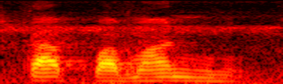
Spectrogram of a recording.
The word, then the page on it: kapamani: Serewen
